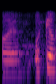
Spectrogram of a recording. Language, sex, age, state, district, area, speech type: Hindi, female, 30-45, Madhya Pradesh, Ujjain, urban, conversation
